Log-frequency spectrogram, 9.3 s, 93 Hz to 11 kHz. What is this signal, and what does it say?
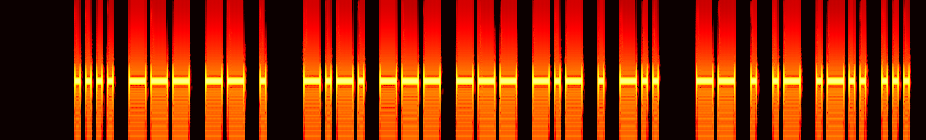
Morse code, heard as a keyed tone, about 22 wpm, 700 Hz. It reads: HOME COOKED MEALS
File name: Difficult Sentences with Hints - 22wpm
